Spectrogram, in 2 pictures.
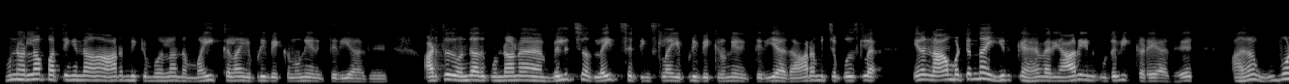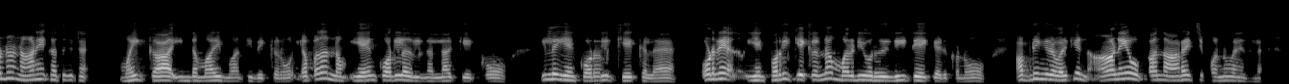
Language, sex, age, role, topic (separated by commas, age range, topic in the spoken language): Tamil, female, 40-44, guest, சமூக வலைதளங்கள் உங்கள் கலைக்கு உதவுகிறதா, சிரமப்படுத்துகிறதா?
